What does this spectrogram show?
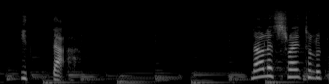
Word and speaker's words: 있다: So, this is not isda, but it is itta.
